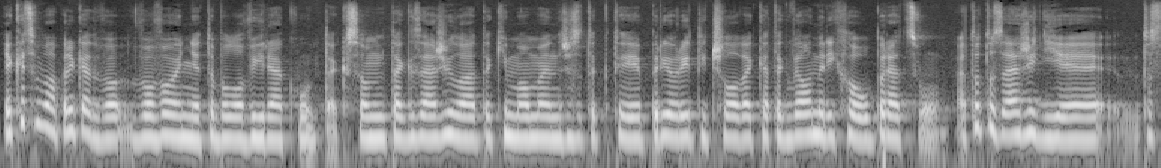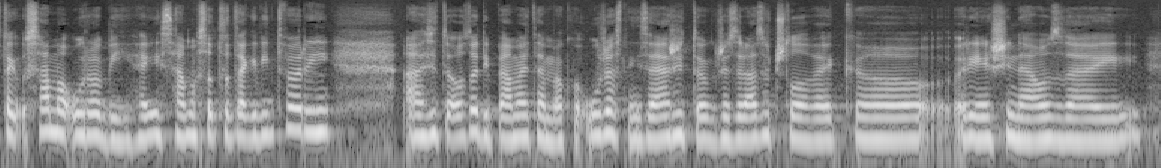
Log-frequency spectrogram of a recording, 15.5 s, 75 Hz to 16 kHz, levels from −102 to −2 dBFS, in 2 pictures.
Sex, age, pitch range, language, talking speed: female, 20-39, 190-210 Hz, Slovak, 205 wpm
